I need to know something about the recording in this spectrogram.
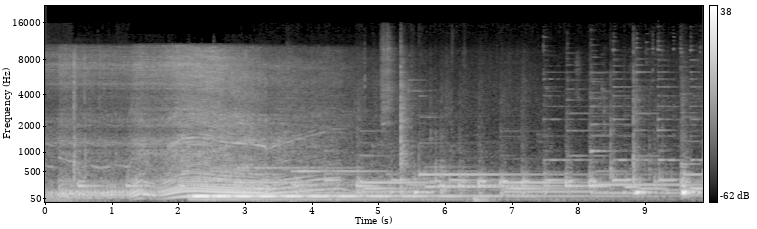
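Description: A motorcycle engine cranks and starts, then revs loudly with rising and falling pitch before settling into a rough, throbbing idle with a few sharp bursts of throttle.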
